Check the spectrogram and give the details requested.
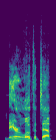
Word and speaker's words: Nyarlathotep: Cthulhu, Haster, Nyarlathotep. Okay, so that's how I pronounce these.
